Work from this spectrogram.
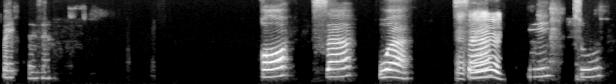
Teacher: Tapi sa ada sofir. Tambahan suaranya.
